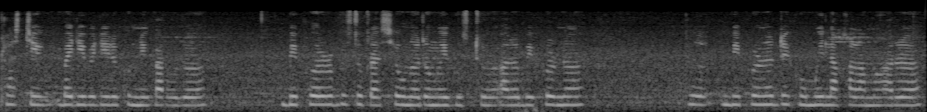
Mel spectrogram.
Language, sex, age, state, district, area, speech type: Bodo, female, 18-30, Assam, Chirang, urban, spontaneous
